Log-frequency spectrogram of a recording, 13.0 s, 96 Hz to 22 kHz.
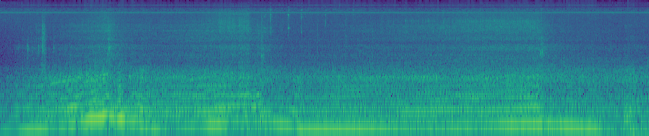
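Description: A turbocharged Honda tuned with Hondata S300 accelerates hard through a pull, engine tone rising steadily then settling into a long sustained high-rpm drone, loud and close from inside the car, without talk.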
